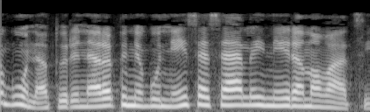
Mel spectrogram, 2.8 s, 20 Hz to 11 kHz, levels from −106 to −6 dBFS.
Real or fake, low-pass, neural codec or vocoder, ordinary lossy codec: fake; 7.2 kHz; codec, 16 kHz, 4 kbps, FunCodec, trained on Chinese and English, 50 frames a second; MP3, 48 kbps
